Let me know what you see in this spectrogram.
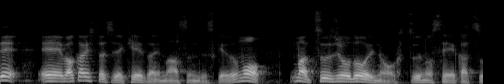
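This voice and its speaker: His pitch swings very widely as this man talks at a moderate pace. The background is quiet. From Japan. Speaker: acupuncture clinic owner, health commentator; medical commentator. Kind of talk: solo video commentary. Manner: frequent filler hesitations. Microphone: earbuds.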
